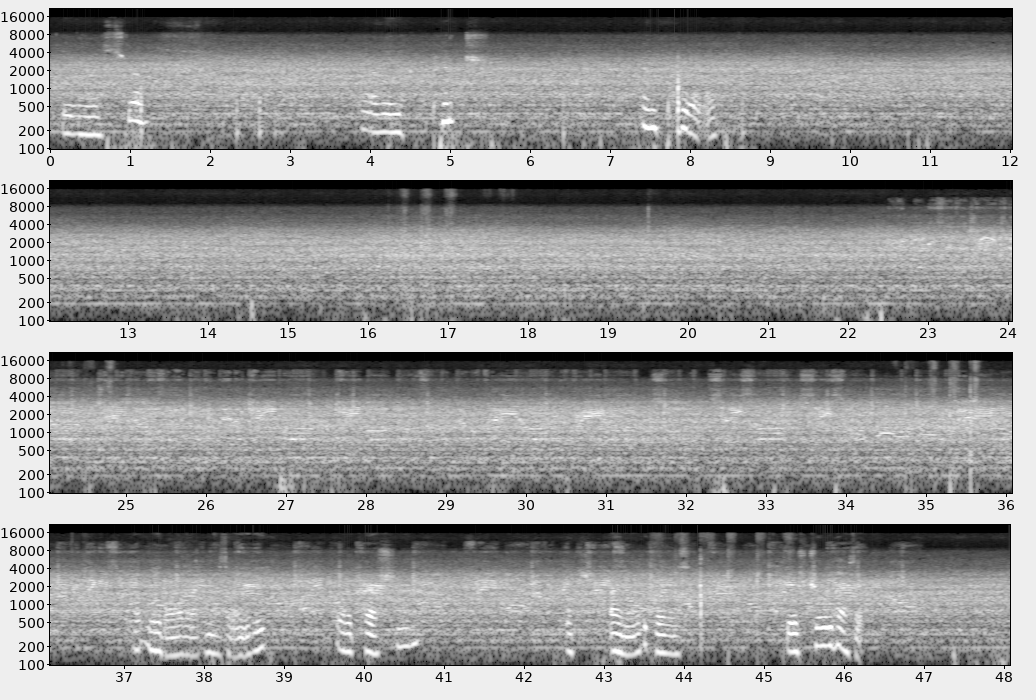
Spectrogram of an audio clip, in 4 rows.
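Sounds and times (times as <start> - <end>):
faint low hum: 0.0 - 48.0
person speaking a word: 42.5 - 44.1.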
